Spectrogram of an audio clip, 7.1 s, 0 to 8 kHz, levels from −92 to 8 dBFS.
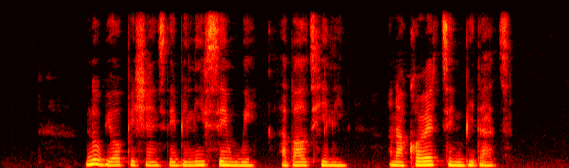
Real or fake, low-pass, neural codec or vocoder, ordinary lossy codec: real; 7.2 kHz; none; none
